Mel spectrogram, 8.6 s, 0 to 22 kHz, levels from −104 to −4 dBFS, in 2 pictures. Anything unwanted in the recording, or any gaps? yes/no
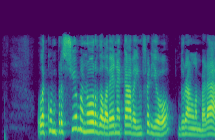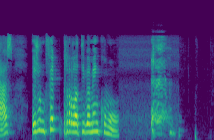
yes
